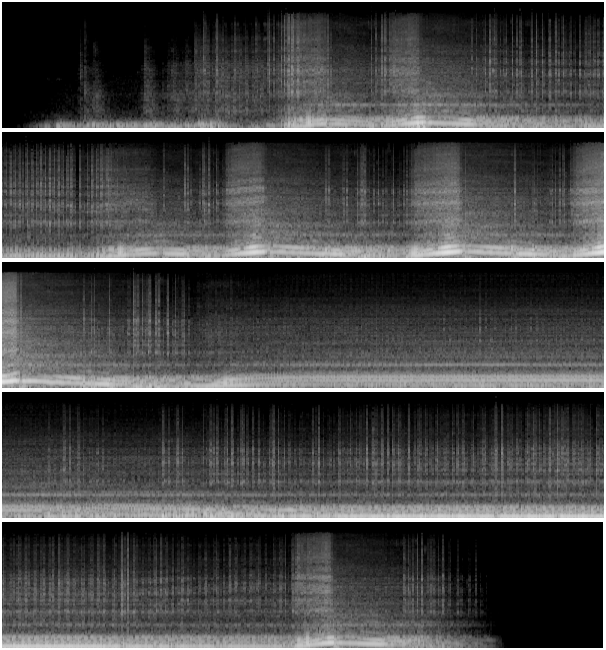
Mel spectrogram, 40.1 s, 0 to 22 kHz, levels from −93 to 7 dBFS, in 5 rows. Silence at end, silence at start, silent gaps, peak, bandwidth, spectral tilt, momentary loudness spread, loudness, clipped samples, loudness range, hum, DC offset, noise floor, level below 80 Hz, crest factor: 1.9 s; 0.7 s; none; -2 dBFS; 13.5 kHz; -7 dB/octave; 15 LU; -23 LUFS; under 0.1%; 12 LU; none; under 0.1%; -65 dBFS; -26 dBFS; 20 dB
